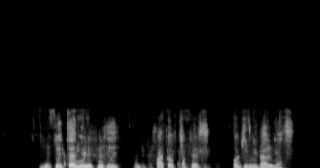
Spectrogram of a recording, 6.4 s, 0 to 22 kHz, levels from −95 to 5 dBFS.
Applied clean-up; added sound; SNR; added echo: neural mask model Resemble Enhance denoiser.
